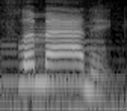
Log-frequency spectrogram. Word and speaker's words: phlegmatic: Phlegmatic. Did you pronounce the yes. G? Phlegmatic. Like phlegm?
